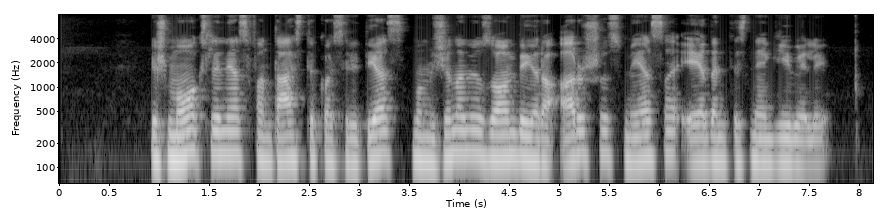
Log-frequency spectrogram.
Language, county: Lithuanian, Kaunas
